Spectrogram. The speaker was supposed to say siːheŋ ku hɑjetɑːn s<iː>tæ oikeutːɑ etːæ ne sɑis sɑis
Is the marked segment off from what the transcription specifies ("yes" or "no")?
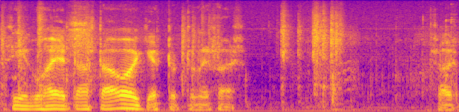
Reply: yes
